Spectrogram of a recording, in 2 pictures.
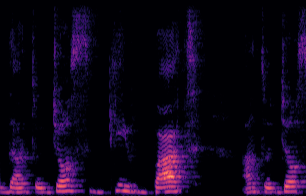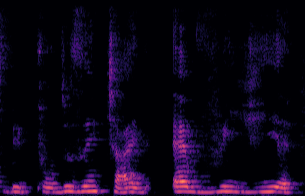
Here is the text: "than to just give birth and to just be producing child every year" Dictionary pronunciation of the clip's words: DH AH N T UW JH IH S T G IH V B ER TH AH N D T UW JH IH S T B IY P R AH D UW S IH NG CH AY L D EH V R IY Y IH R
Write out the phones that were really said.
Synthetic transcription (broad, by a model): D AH N T UW JH IH S T G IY V B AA T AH N T UW JH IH S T B IY P R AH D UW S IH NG CH AY L D EH V R IY Y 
